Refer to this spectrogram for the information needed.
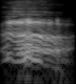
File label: damage male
